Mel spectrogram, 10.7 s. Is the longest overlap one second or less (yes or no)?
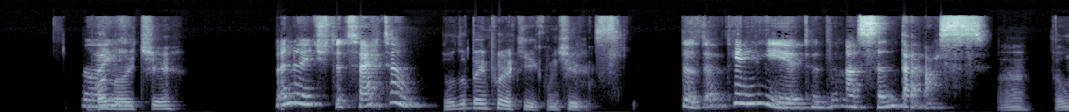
yes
